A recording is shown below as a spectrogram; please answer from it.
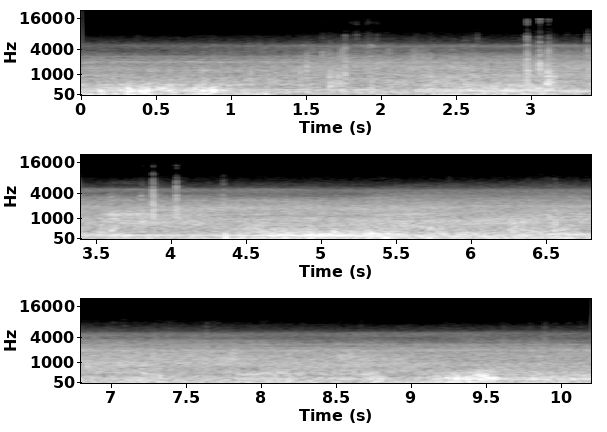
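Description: Wind buffeting the microphone of a camera on a moving bicycle, a steady low rumble. A faint low hum runs from about a second in to about halfway, and a few light clicks come around the middle.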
